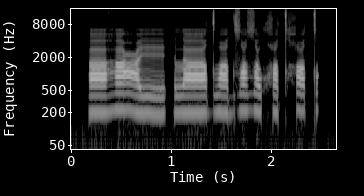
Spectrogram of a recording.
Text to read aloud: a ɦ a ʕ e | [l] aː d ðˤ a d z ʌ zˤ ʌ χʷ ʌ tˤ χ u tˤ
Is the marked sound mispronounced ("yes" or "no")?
no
